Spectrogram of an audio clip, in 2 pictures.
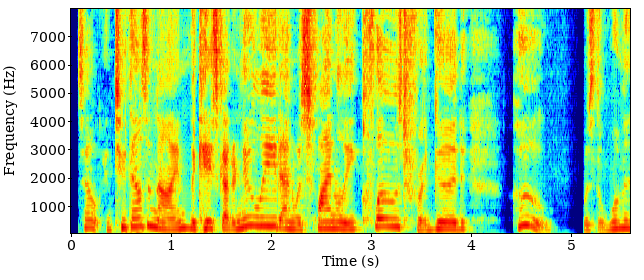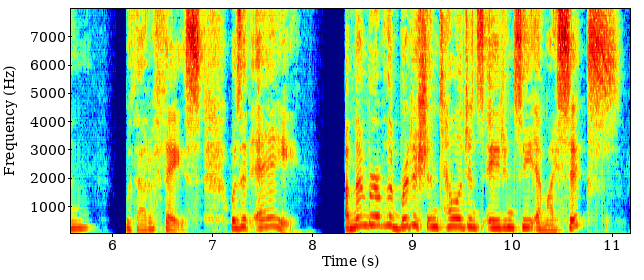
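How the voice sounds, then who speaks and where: A woman's voice: on the high side, expressive, moderate pace, a little mellow. A giggly, irreverent woman reading out a comedic quiz casually as a podcast guest.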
